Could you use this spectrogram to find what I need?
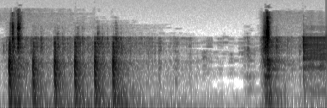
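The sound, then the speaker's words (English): A quick series of about six sharp knocks on a wooden door, fairly loud, followed by a brief pause and a single further thud. “Well, here's the door. Knock.”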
